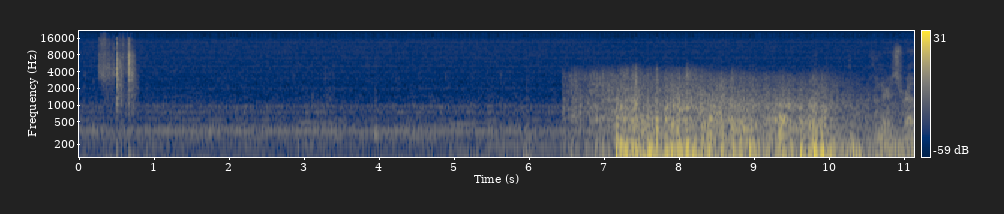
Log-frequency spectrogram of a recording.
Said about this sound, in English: Thunder is rather repetitive.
